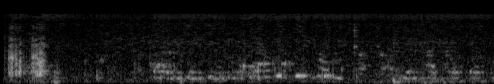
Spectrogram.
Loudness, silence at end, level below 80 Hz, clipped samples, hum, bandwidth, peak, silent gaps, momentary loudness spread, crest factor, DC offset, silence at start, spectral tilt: -36 LUFS; 0 s; -62 dBFS; under 0.1%; none; 11.5 kHz; -12 dBFS; none; 17 LU; 24 dB; under 0.1%; 0.05 s; -4.5 dB/octave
